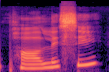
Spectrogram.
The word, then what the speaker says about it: policy: Então, policy, police. Policy, police. A palavra que está no começo, pronuncia mais forte no começo.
